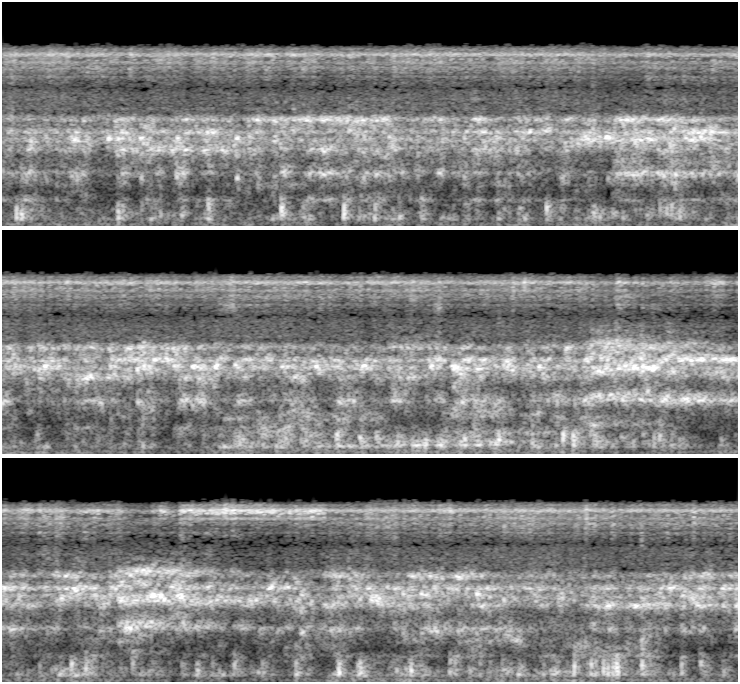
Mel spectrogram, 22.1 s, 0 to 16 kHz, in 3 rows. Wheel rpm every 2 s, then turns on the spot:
120, 110, 110, 120, 110, 120, 110, 110, 120, 110, 120.
none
